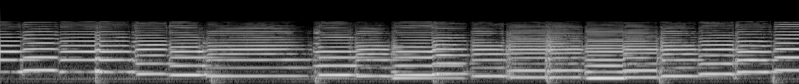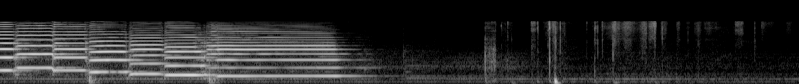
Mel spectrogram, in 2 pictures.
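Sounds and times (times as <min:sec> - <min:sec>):
fiddle: 0:00.0 - 0:11.8.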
